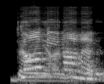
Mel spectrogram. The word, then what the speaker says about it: Damiana: I can't even pronounce this one, but the Damiana. Damiana, thank you so much.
